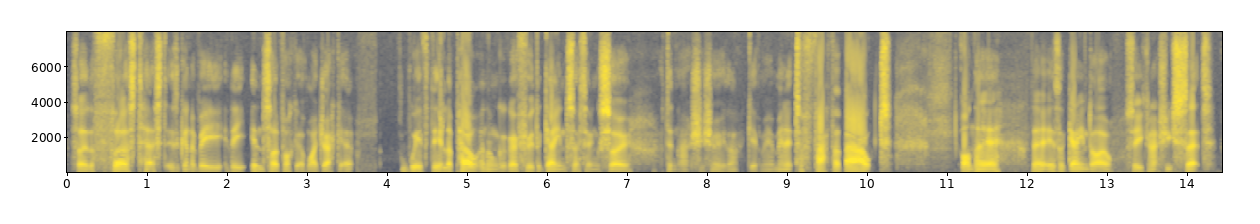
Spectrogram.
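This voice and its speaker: Low-voiced man vlogging casually. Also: fairly even intonation, normal speed, dry recording. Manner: rambling, self-deprecating, dry sarcasm, mild swearing. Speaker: motovlogger, presenter. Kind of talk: casual vlog gear demonstration.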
